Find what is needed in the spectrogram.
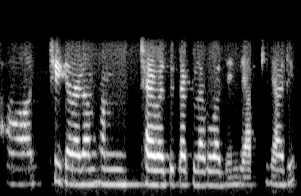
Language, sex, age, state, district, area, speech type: Hindi, female, 18-30, Madhya Pradesh, Narsinghpur, rural, conversation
